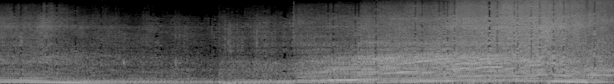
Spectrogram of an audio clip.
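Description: A Talbot Tiger historic rally car at full speed on a fast, flowing special stage in Wales. The engine drones loudly and steadily, then rises in pitch and swells as the car approaches and passes close by, with no voices.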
